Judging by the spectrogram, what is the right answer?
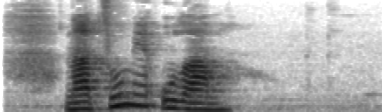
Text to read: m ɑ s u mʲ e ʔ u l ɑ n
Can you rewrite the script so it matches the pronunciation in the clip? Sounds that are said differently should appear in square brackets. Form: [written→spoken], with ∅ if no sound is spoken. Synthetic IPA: [m→n] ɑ [s→t͡s] u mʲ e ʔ u l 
